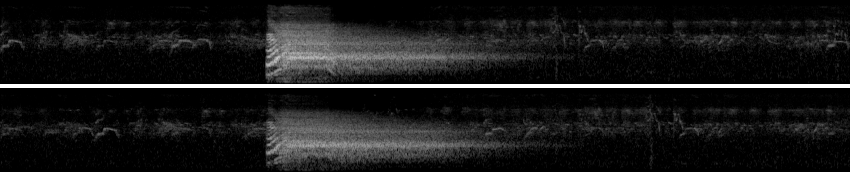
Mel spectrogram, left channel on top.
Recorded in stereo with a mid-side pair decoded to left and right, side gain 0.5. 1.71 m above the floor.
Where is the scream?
65° left, 3.5 m.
